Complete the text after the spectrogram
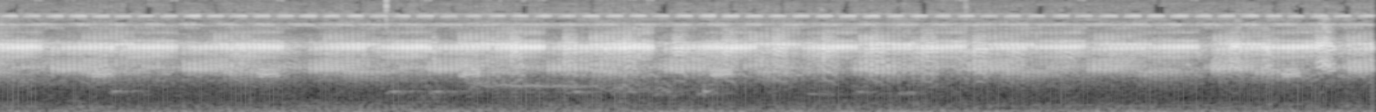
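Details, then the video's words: Frogs calling at night beside a campfire: a dense, shrill, trilling chorus that pulses steadily without pause. A faint constant high whine sits above it, and a few soft low notes come through near the middle. "frogs 🐸 Sounds"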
